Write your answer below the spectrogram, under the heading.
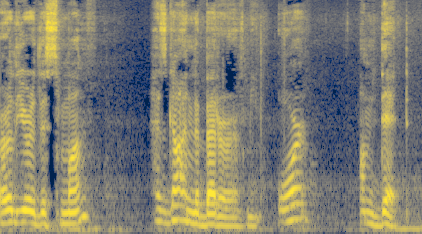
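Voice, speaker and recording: A man with an American accent, high-pitched, at a moderate pace with lively intonation. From US Midwest. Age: 20s. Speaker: political prisoner. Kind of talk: recorded statement. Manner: earnest.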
